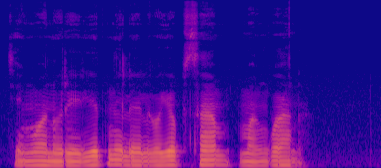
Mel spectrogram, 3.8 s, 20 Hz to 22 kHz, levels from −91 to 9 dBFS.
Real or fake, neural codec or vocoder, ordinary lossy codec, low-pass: fake; vocoder, 44.1 kHz, 128 mel bands every 256 samples, BigVGAN v2; none; none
